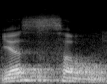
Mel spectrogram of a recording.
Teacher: karena ro sukun, sebelumnya fathah, maka ro-nya tebal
